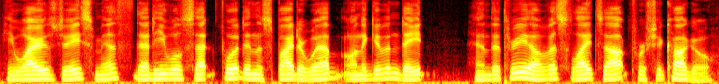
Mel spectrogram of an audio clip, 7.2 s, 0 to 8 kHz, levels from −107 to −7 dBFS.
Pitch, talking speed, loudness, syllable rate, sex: 125 Hz, 215 wpm, -18 LUFS, 4.7 syllables/s, male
